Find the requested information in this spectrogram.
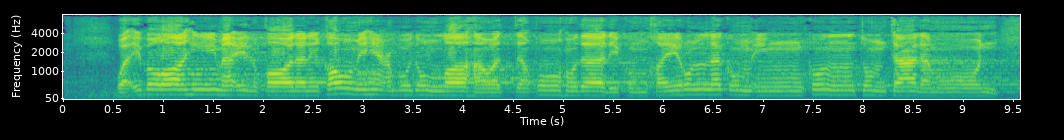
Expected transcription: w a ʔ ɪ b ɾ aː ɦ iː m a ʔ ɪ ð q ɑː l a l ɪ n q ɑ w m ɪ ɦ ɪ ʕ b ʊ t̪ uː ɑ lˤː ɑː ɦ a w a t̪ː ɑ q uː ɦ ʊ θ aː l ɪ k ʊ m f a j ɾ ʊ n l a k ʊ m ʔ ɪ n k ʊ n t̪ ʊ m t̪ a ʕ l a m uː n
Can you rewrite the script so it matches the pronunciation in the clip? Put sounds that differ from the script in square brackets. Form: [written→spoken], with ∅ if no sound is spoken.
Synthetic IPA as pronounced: w a ʔ ɪ b ɾ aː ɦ iː m a ʔ ɪ ð q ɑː l a l ɪ [n→∅] q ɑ w m ɪ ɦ ɪ ʕ b ʊ [t̪→d̪] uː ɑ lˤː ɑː ɦ a w a t̪ː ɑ q uː ɦ ʊ [θ→ð] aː l ɪ k ʊ m [f→x] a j ɾ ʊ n l a k ʊ m ʔ ɪ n k ʊ n t̪ ʊ m t̪ a ʕ l a m uː n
